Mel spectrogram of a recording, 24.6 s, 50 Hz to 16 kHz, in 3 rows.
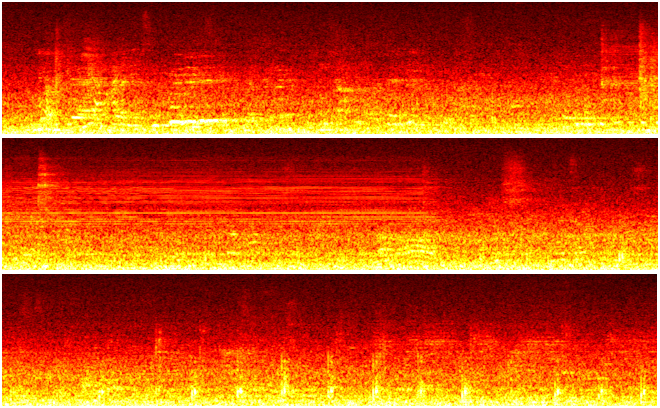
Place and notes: Berlin: Vermessungspunkt Friedelstraße / Maybachufer - Klangvermessung Kreuzkölln ::: 19.04.2011 ::: 01:37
